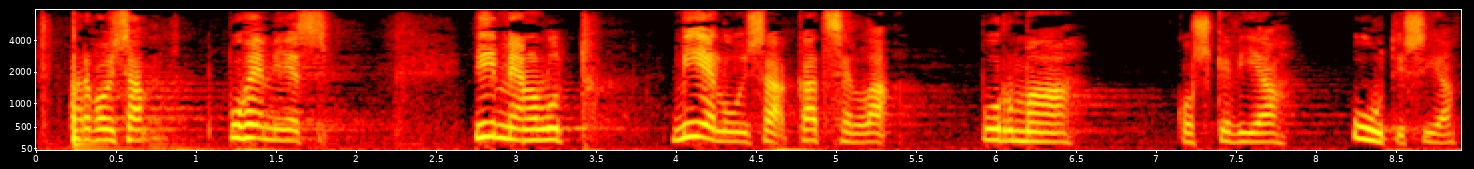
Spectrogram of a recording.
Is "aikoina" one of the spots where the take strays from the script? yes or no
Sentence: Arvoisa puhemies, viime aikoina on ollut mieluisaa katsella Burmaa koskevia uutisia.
yes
